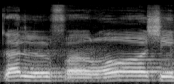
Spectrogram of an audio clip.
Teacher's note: فا کو فا بولتے وقت ہوا نکلے گی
